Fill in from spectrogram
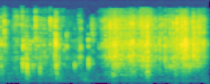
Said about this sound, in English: Kind of like this crumpled up newspaper. We look like this to God, all of these little black dots, these sins.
